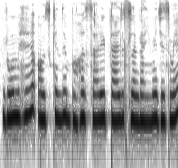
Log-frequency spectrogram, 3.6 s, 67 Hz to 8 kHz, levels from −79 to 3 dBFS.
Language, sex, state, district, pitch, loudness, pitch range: Hindi, female, Bihar, West Champaran, 275 Hz, -10 LUFS, 265-285 Hz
